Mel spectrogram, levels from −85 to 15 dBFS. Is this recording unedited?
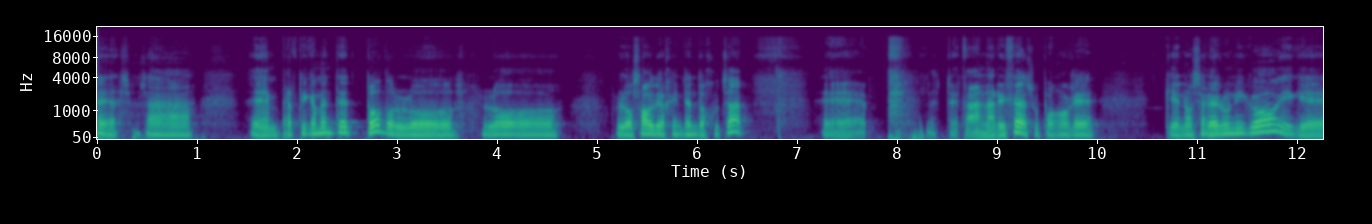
yes; 0 cuts

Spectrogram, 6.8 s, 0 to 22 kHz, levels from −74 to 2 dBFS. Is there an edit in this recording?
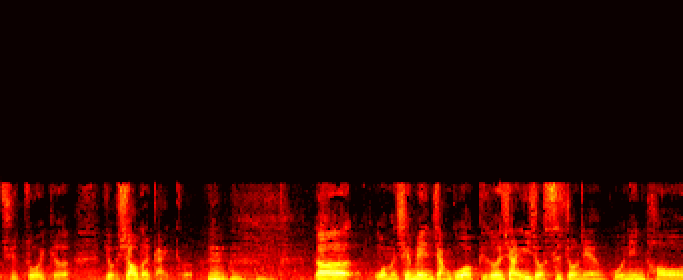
yes; 1 cut; at 2.3 s

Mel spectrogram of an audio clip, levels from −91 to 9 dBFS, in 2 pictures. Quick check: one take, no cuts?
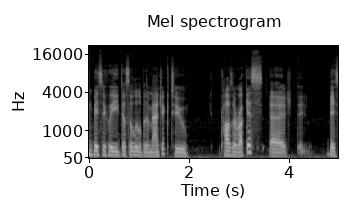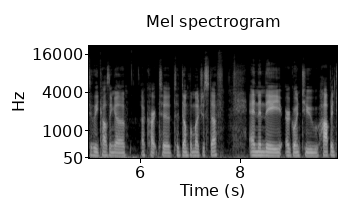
no; 1 cut; at 5.9 s

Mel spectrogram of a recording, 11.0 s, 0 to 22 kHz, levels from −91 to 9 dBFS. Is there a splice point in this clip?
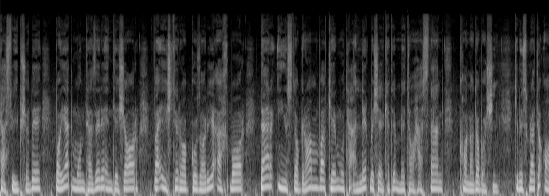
yes; 3 cuts; at 2.1 s, 6.5 s, 9.1 s

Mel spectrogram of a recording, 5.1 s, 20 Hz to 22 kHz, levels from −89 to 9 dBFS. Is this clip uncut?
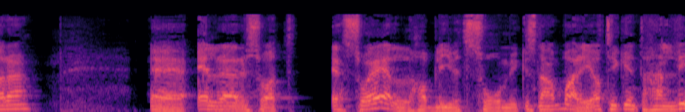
yes; 0 cuts

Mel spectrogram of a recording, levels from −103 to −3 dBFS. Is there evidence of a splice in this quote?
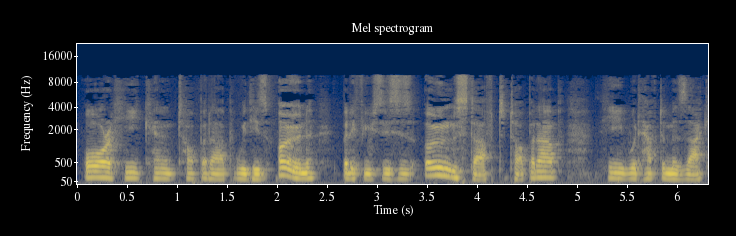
no; 0 cuts

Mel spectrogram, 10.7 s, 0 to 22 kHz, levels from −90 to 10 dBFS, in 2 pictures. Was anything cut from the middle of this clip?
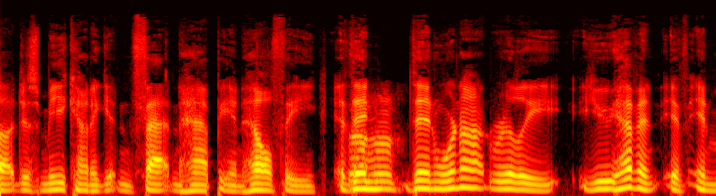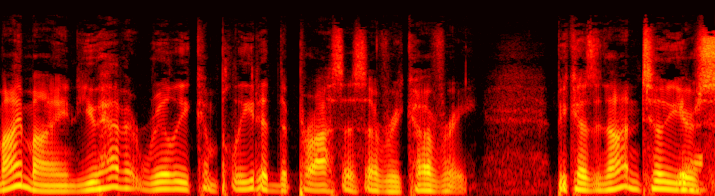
yes; 1 cut; at 2.4 s

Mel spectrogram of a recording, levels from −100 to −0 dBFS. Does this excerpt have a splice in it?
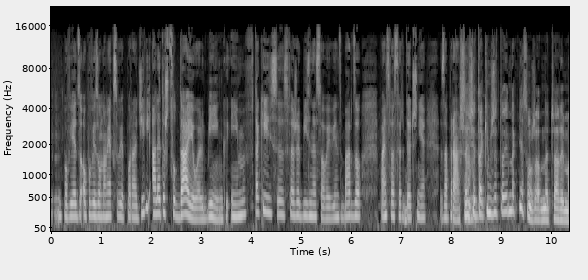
no; 0 cuts

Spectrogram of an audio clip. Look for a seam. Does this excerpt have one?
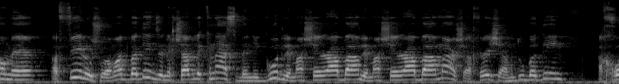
yes; 1 cut; at 3.6 s

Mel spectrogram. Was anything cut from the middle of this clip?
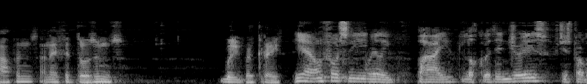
yes; 4 cuts; at 2.5 s, 2.8 s, 3.6 s, 4.1 s

